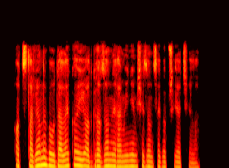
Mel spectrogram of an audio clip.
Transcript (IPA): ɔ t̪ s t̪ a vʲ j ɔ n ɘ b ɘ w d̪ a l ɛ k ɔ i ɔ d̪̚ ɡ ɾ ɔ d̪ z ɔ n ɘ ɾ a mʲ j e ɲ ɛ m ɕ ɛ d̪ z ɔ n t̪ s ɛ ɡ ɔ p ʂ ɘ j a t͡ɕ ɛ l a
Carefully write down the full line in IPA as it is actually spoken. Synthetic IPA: ɔ t̪ s t̪ a vʲ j ɔ n ɘ b ɘ w d̪ a l ɛ k ɔ i ɔ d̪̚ ɡ ɾ ɔ d̪ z ɔ n ɘ ɾ a mʲ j e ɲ ɛ m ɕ ɛ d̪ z ɔ n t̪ s ɛ ɡ ɔ p ʂ ɘ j a t͡ɕ ɛ l a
